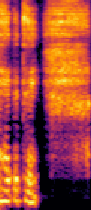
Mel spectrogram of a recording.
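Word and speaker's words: Hecate: HEC and I realize some are gonna say it's heate but I've always pronounced it HEC um and a set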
